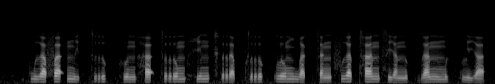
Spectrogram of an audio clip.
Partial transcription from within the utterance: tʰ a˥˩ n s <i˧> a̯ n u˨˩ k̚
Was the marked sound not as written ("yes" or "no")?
yes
